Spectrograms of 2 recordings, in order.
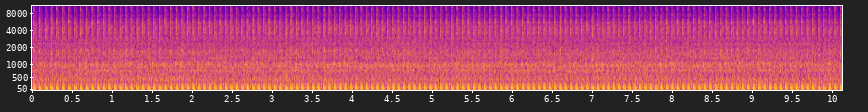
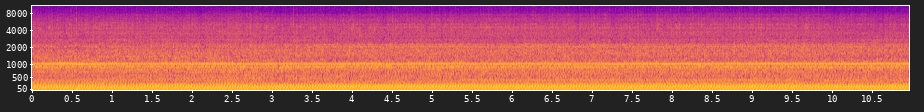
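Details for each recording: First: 1979 Kohler K301 12 hp single-cylinder from a Wheel Horse mower, after carburetor cleaning and a new fuel line: runs fast with a hard, even beat, far too quick at idle because the carburetor idle adjustment went too far. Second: 1979 Kohler K301 12 hp single-cylinder engine from a Wheel Horse mower, after electrical and carburetor repair: even steady thump with no misses or surging, running smoothly; charging over 14 volts on a very dead battery.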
